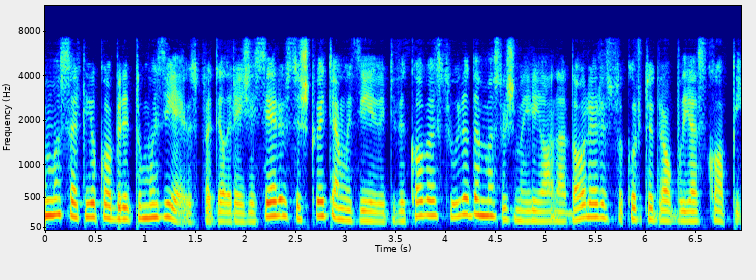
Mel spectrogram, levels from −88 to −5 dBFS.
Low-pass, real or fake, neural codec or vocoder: 7.2 kHz; fake; codec, 16 kHz, 1.1 kbps, Voila-Tokenizer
